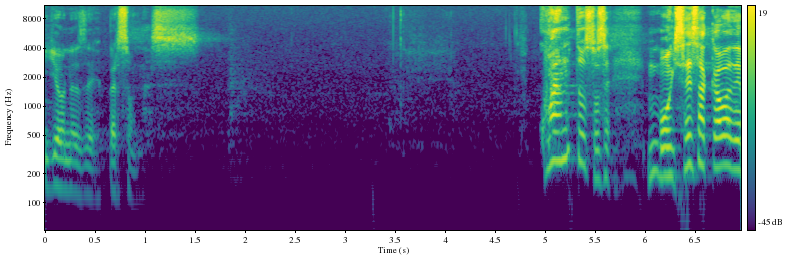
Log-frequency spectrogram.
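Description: An elderly man speaks with animation through a microphone in a large echoing hall.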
